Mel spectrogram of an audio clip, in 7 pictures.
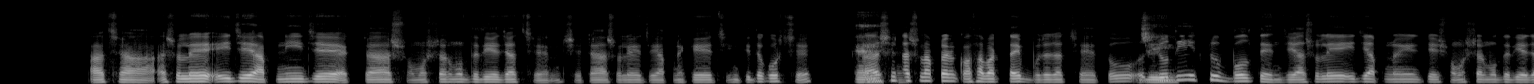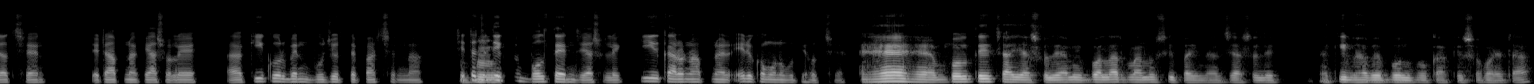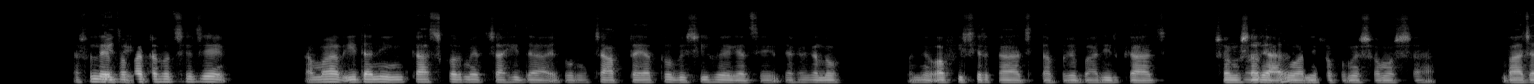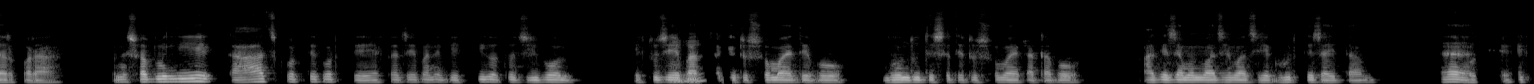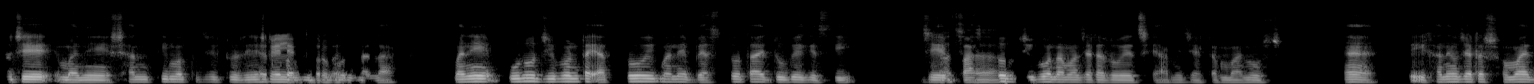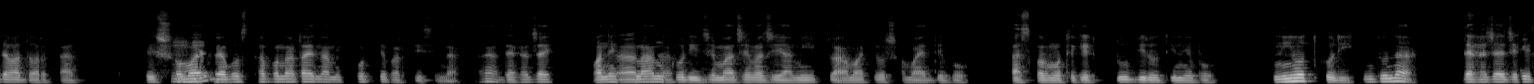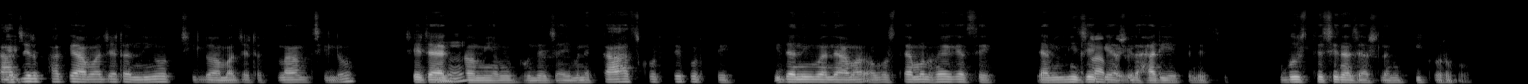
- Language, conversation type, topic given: Bengali, advice, কাজ ও ব্যক্তিগত জীবনের ভারসাম্য রাখতে আপনার সময় ব্যবস্থাপনায় কী কী অনিয়ম হয়?
- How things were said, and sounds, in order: other background noise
